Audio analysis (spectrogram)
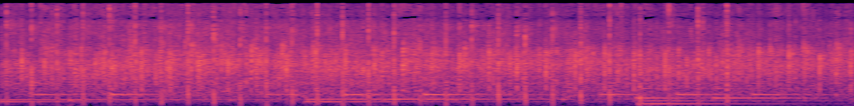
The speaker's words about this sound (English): So could we just lift the mood in the room for a moment? Could we just end by a round of applause for that?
